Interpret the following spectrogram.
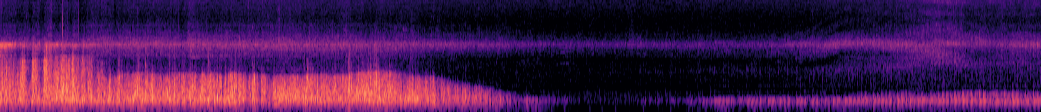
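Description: Motorbike riding noise, engine and wind rushing over the microphone, loud and steady, then fading away about four to five seconds in as the bike slows. After a moment of near silence, a softer engine sound builds toward the end.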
